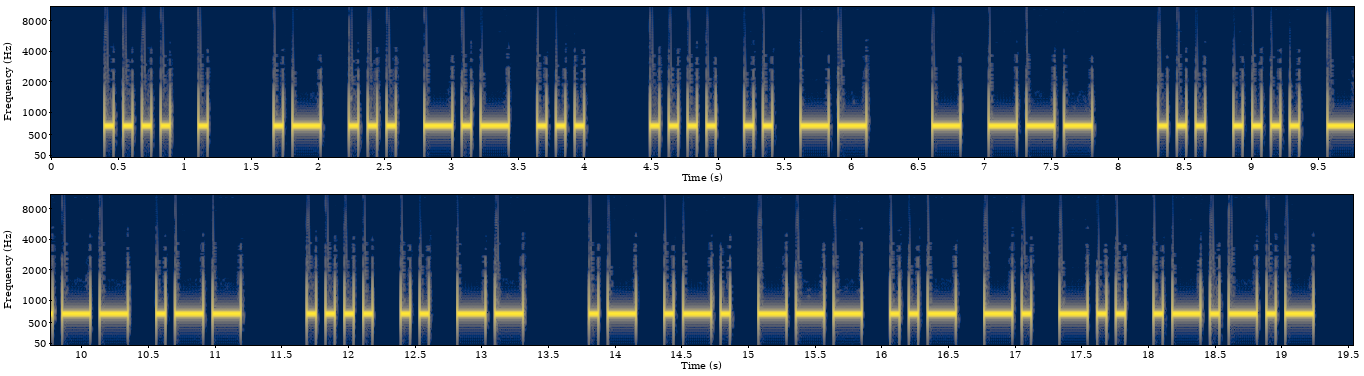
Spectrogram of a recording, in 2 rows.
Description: Morse code, heard as a keyed tone, about 17 wpm, 700 Hz. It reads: HE ASKS HIM TO SHOW HIM AROUND.
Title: Easy Phrases 17wpm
